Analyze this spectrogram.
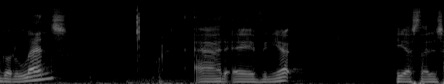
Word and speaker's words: vignette: then you can go to lens add a vignette yes that is how you pronounce that it's vignette you can go ahead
